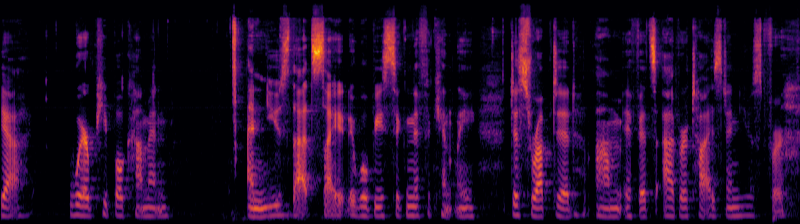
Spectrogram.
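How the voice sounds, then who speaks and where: A woman with a North American accent. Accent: loud North American. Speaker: public submitter. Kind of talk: public submission at council hearing. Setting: council meeting hearing. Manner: loud.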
